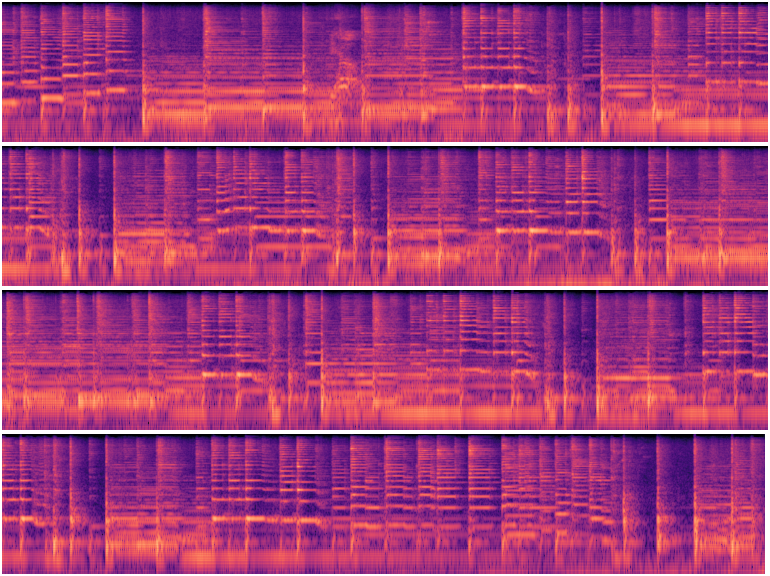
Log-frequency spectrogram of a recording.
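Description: Spanish guitar played in a rumba rhythm: quick strummed strokes mixed with a picked melody, playing without a break.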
